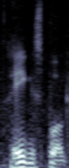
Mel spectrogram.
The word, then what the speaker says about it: Regensburg: Regensburg is the German pronunciation. Listen and repeat. Regensburg. It's like Rain Castle is the name of the city.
